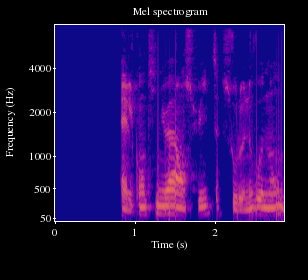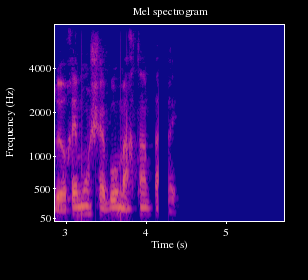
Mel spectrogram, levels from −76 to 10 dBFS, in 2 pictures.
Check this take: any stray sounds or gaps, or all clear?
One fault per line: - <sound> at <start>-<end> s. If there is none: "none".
- dropout at 4.2-4.3 s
